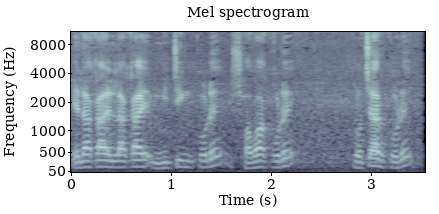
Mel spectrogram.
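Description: A man gives a political statement in a halting, deliberate way, speaking into a phone at arm's length in a small room. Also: a little high, gravelly, slight background noise, poor audio. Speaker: local political party leader. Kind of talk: spoken political statement to camera.

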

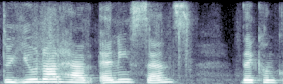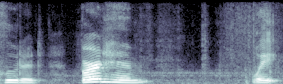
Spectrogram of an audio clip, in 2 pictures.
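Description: A woman's voice: mid-range voice, fairly even intonation, takes it slowly, vocal fry, rough recording. A woman reading a scripture translation aloud, calling out verse numbers and stumbling over words, then correcting herself as she goes. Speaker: scripture reader.

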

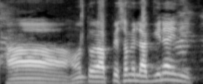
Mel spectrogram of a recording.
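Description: This Gurbani pronunciation teacher speaks quickly and animatedly in a slightly high voice, with noise in the background. He has a Punjabi accent. In a classroom recitation lesson, he breaks scripture words into letters and has the group repeat them.

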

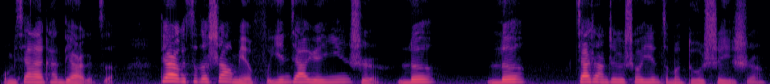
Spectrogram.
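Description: A woman teacher narrates a beginner lesson with a somewhat high voice. She repeats each syllable slowly and patiently so learners can follow. The recording is dry and close, with no room sound. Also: creaky, darkish tone, dry recording. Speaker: language teacher. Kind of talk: scripted lesson voice-over.

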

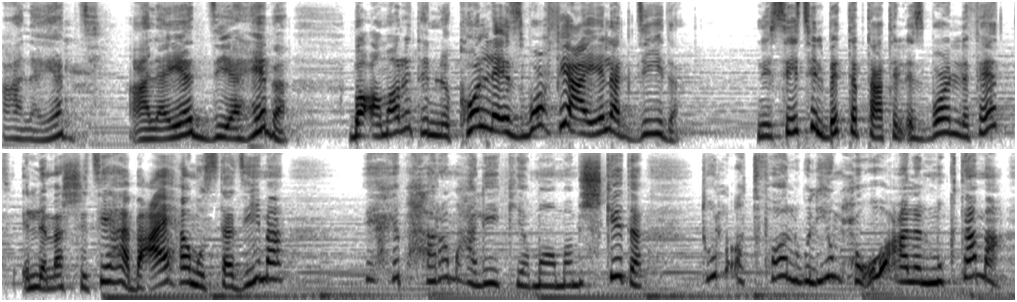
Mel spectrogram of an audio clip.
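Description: A woman's voice: sits high, expressive, rapid-fire, fairly bright tone. An affectionate Egyptian mother. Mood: reproachful. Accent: Egyptian Arabic. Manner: affectionate, calls everyone darling. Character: tender, reasoning middle-aged mother, soothing. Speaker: mother and neighbor. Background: music.

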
